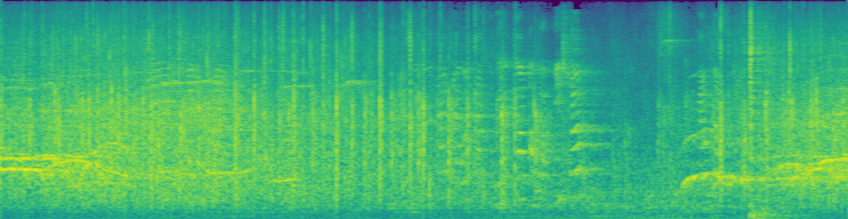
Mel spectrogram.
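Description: A crowd sings and cheers loudly in a large echoing hall.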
